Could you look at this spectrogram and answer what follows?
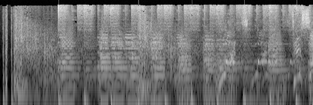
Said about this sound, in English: It's fireworks night this weekend, and we are letting off some fireworks tonight.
